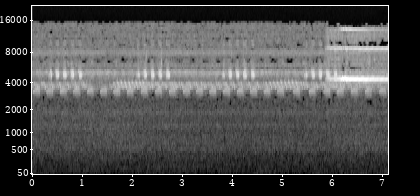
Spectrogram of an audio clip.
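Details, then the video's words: Insects in a natural setting, offered as calming background sound for study or sleep: steady rapid pulsed chirping high in pitch, about four pulses a second in short bursts, with a louder continuous trill entering near the end. "the sound of insects"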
